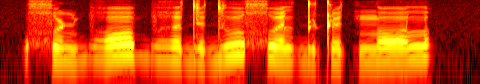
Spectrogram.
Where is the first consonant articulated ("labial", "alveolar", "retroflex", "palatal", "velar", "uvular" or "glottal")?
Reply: uvular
